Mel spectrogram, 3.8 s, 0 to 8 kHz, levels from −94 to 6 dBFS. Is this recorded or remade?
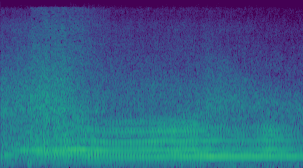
recorded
